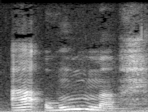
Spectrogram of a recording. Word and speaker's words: Om: Donc le OM, on va dire ça comme ça, se prononce donc Aum, et quand on le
